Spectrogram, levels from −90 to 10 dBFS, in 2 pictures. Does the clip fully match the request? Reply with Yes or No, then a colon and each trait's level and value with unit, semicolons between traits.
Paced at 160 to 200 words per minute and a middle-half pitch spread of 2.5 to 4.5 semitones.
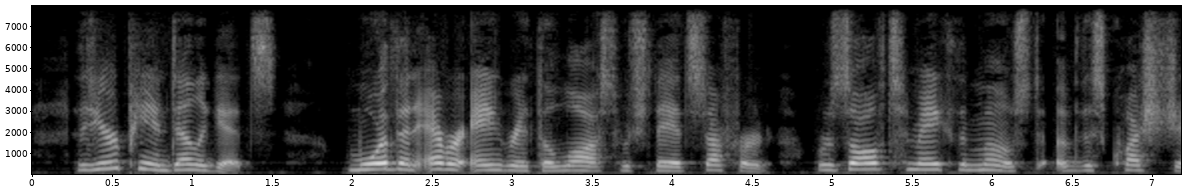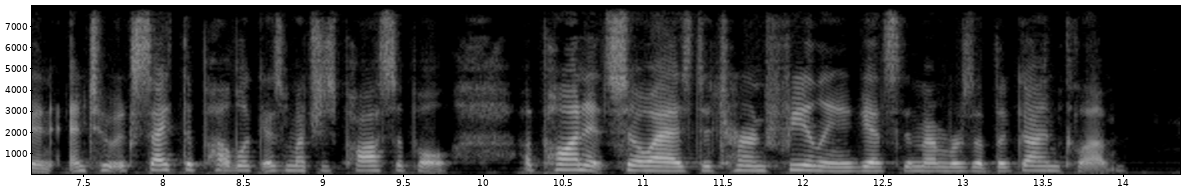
Yes: average, 190 wpm; average, 3.9 semitones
